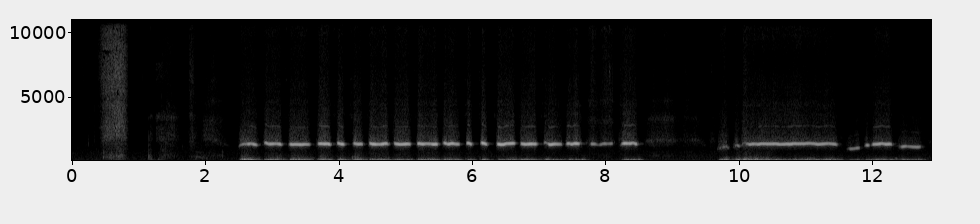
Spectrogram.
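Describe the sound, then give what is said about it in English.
A person whistles a lively tune, a quick series of bright, clear notes with breathy attacks, pausing briefly before finishing with a few longer, wavering notes. No talking. “My number 3 is whistling. Actually, I'm a really good whistler.”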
